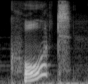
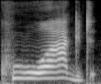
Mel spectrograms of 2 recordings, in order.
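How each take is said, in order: First: The word sounds like 'caught', without a k-sound. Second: The word sounds like 'quacked', with a k-sound. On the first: The intended standard pronunciation. The speaker calls it right. "oh, that's how you pronounce it" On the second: A learner's mistaken pronunciation. The speaker calls it wrong. "And he literally did that with his mouth"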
